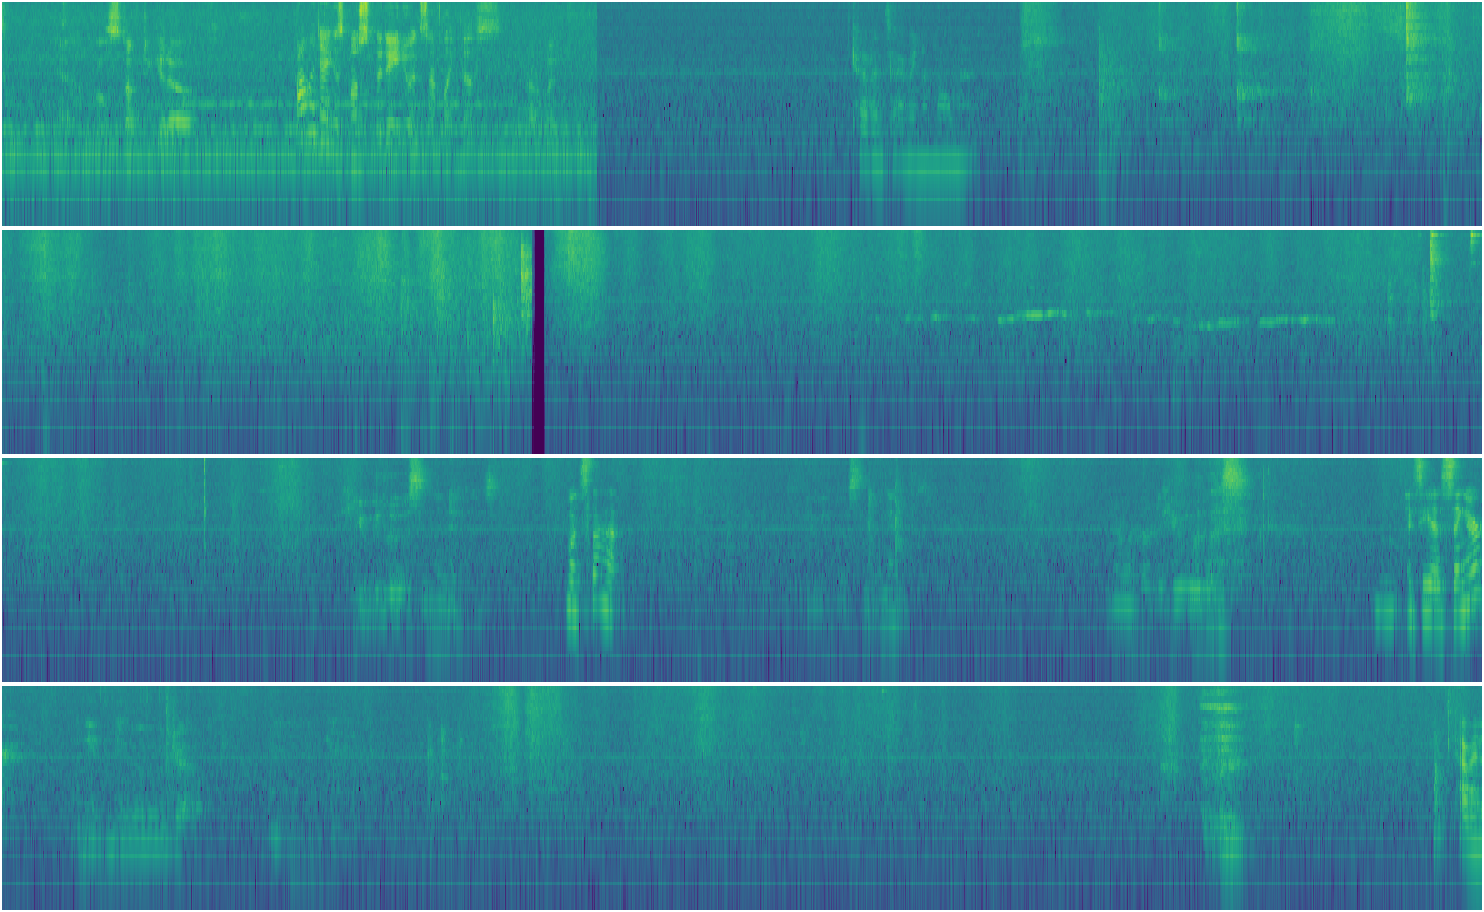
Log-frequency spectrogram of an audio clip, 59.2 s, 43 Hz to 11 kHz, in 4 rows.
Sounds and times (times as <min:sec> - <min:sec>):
Speech: 0:00.5 - 0:02.0, 0:02.9 - 0:05.7, 0:08.5 - 0:09.8, 0:35.3 - 0:35.9, 0:58.9 - 0:59.2.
